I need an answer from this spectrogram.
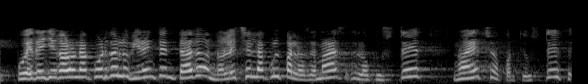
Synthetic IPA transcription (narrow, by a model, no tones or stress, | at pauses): pwe̞ðe̞ʝe̞ɣ̞aɾunakwe̞ɾðo̞louβje̞ɾaint̪e̞nt̪aðo̞no̞leet͡ʃe̞nlakulpalo̞zðe̞mazðelo̞keust̪e̞ð | no̞ae̞t͡ʃo̞po̞ɾke̞ust̪e̞θ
